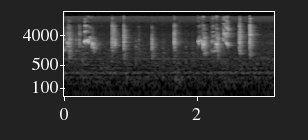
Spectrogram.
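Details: Pet budgerigars, multicoloured, one nicknamed the group's clown, give short scratchy chirps and squawks in quick bursts with brief gaps, over a faint steady low hum.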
